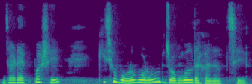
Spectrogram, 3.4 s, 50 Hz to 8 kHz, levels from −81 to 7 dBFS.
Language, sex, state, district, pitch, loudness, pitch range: Bengali, female, West Bengal, Alipurduar, 215 Hz, -14 LUFS, 185-230 Hz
